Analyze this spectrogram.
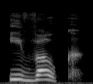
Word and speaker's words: EVOC: And the author makes a big deal about the pronunciation. Yes, evoke.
